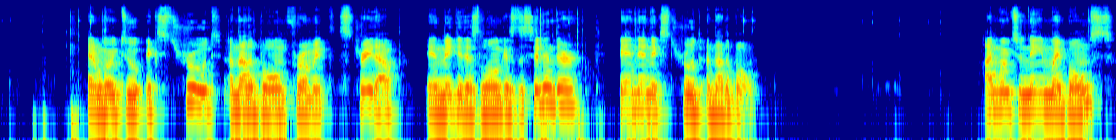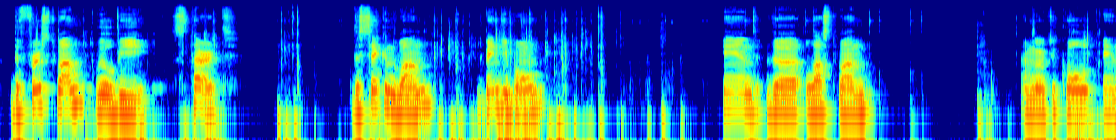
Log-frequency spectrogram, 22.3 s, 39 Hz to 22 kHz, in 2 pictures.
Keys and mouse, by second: 0.1 click, 0.3 shift+middle click, 0.8 shift+middle click, 2.3 e, 5.5 shift+middle click, 6.3 e, 8.6 middle click, 9.0 middle click, 10.9 click, 12.0 F2, 14.9 F2, 17.5 shift+middle click, 17.8 shift+middle click, 18.6 click, 19.2 click, 20.9 F2.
